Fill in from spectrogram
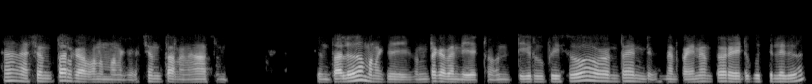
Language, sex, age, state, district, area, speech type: Telugu, male, 30-45, Andhra Pradesh, Kakinada, rural, conversation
